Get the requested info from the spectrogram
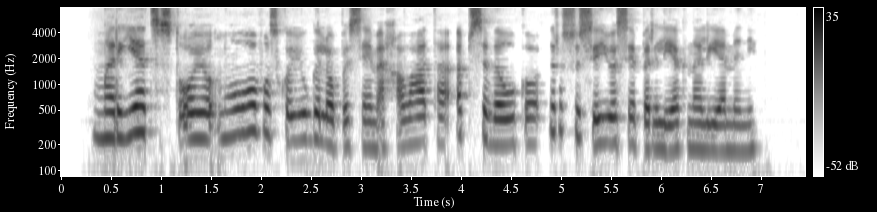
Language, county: Lithuanian, Kaunas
